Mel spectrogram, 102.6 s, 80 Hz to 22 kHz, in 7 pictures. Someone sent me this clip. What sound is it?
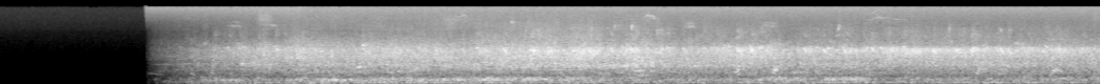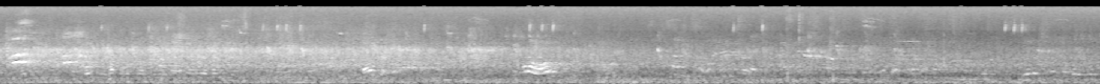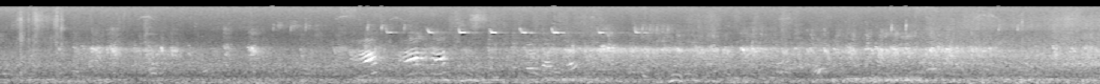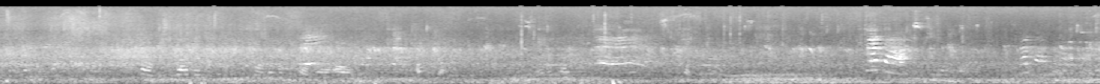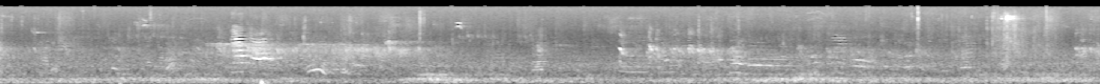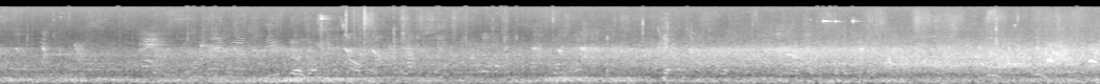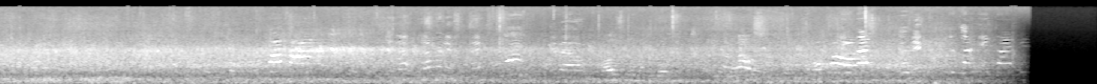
Park Zeist birds children walla october 2010
Zoom H4n X/Y stereo field-recording in Zeist, the Netherlands. General ambiance of park, residential.
atmosphere, walla, soundscape, background, ambient, netherlands, birds, background-sound, field-recording, atmos, ambiance, atmo, general-noise, park, zeist, ambience, children, dutch, holland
